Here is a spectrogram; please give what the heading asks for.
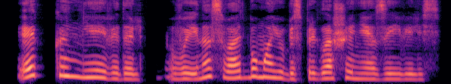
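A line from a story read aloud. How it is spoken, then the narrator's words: Muffled purr. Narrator (Russian): Промурлыкала в ароматную перистую шубку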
